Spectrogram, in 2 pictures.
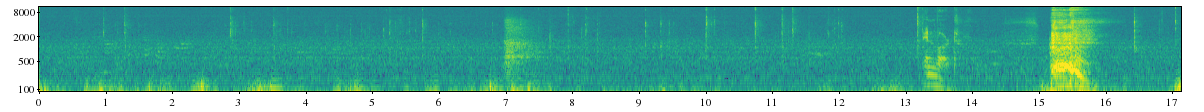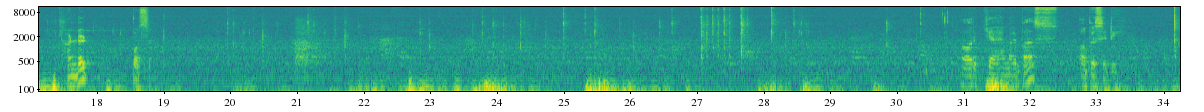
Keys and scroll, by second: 1.2 ctrl+shift+Left, 7.5 ctrl+c, 8.2 ctrl+v, 10.0 ctrl+BackSpace, 11.3 ctrl+space, 20.1 ctrl+shift+Left, 20.3 ctrl+c, 21.3 ctrl+shift+Left, 21.6 ctrl+v, 24.6 ctrl+c, 25.4 ctrl+v, 27.1 ctrl+BackSpace, 28.1 ctrl+space.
